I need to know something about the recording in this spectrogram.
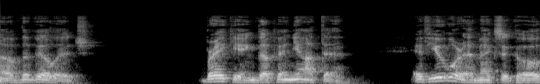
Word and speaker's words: piñata: But everywhere children would be talking about breaking a piñata, pronounced piñata, as you talk of having a tree.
